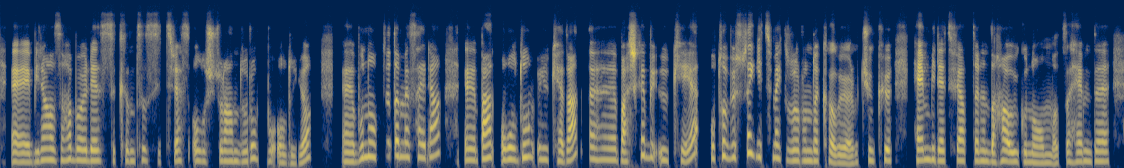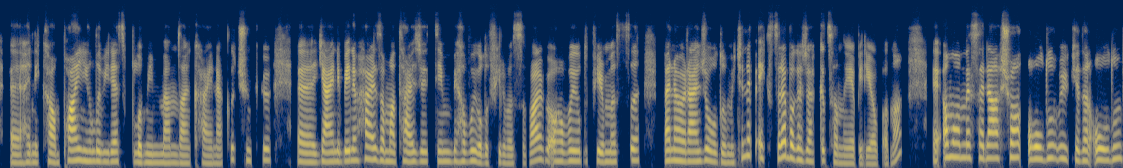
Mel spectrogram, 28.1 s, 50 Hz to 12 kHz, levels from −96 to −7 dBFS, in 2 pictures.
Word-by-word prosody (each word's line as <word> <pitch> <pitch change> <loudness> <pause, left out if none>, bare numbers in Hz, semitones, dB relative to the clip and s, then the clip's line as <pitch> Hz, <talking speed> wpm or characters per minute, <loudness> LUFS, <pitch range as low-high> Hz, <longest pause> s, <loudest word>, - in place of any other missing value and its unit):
eee, 180 -2 +6
biraz 215 +2 -1
daha 220 +1 -4
böyle 210 -1 +2
sıkıntı, 200 +1 -6
stres 195 0 -3
oluşturan 195 0 0
durum 195 +7 -4
bu - - -7
oluyor. 165 - -3 0.4
Eee, 185 0 +2
bu 255 +5 -1
noktada 285 +2 0
mesela, 280 +1 -1 0.3
ııı, 220 -1 +3
ben 250 +2 +7
olduğum 235 +5 +1
ülkeden, 210 -3 +1 0.2
ııı, 225 -1 -1
başka 260 +9 +7
bir 275 - -1
ülkeye 210 0 -1 0.2
otobüsle 270 +6 +1
gitmek 265 -4 -1
zorunda 205 0 -1
kalıyorum. 160 -6 -1
Çünkü 210 +1 0 0.3
hem 215 +1 +8
bilet 205 -3 +1
fiyatlarının 200 -1 -1
daha 195 +2 +3
uygun 185 -1 -3
olması 160 0 -4
hem 185 +1 -2
de, 195 -1 0 0.3
eee, 165 -1 -1
hani 170 +1 -3
kampanyalı 195 +3 +3
bilet 190 +1 -1
bulabilmemden 165 -2 -2
kaynaklı. 155 +7 -4
Çünkü, 215 +1 -3 0.3
eee, 180 -2 +2
yani 190 0 +5
benim 205 +2 +5
her 235 0 +3
zaman 195 -3 0
tercih 190 0 0
ettiğim 190 0 -5
bir 200 - -4
havayolu 190 -4 -2
firması 160 -1 -6
var 215 +4 +3
ve - - -1
o - - +1
havayolu 200 +1 -1
firması 185 +2 -2 0.3
ben 205 +1 +5
öğrenci 200 0 +4
olduğum 175 -4 -3
için 275 - -4
hep 310 - +2
ekstra 265 +2 +2
bagaj 225 -5 +1
hakkı 195 +1 -2
tanıyabiliyor 150 -5 -3
bana. - - -5 0.4
E, - - +5
ama 275 +1 +3
mesela 255 -1 +3
şu 270 +2 +4
an 270 - +2
olduğum 240 +2 0
ülkeden, 210 -4 -1
olduğum 225 +4 -1
200 Hz, 160 wpm, -25 LUFS, 185-225 Hz, 0.4 s, hem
